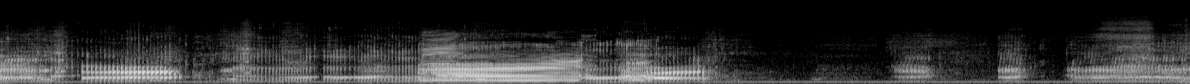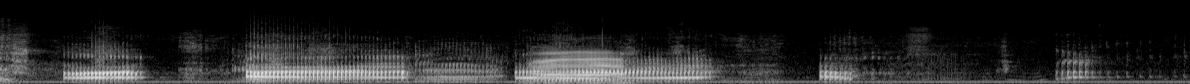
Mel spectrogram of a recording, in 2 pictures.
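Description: Sea lions roar and groan loudly close by.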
